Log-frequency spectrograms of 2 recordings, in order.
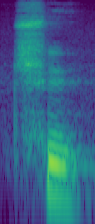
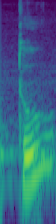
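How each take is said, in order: First: The vowel is a front rounded 'ü' sound. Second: The vowel is a back rounded 'oo' sound. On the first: It is the French word. "em francês é o tu" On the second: It is the Portuguese word. "Então tu, ou você"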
